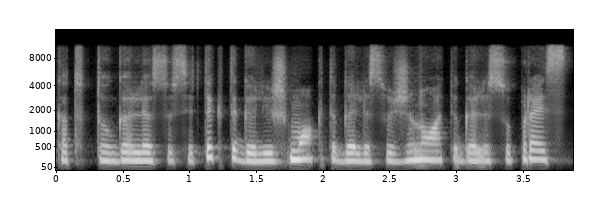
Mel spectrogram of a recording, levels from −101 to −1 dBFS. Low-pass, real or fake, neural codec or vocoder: 10.8 kHz; fake; codec, 24 kHz, 0.9 kbps, DualCodec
